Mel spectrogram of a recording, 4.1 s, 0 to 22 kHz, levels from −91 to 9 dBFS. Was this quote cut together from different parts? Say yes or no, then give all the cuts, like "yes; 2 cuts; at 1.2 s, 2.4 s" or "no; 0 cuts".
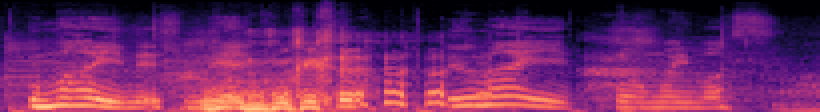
no; 0 cuts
